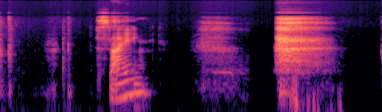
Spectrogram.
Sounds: Sigh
